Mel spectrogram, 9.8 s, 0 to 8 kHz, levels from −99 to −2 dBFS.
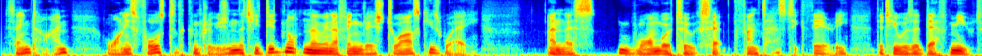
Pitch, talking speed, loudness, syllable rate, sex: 95 Hz, 215 wpm, -19 LUFS, 5.8 syllables/s, male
